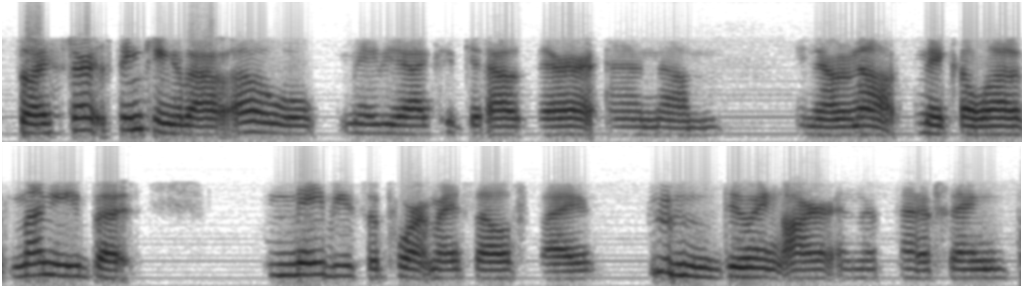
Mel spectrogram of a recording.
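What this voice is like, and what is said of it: Hoarse, fading voice. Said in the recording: “I'm losing my voice.”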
